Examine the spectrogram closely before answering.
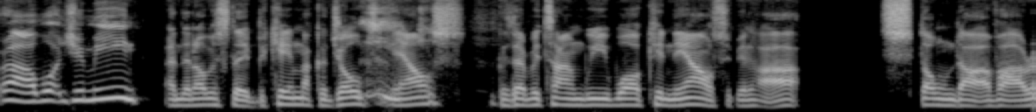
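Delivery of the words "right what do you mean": mock innocent. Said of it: "We'd be like".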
